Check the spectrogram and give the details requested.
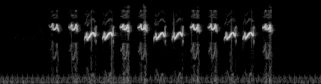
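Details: Gelatik batu, the cinereous tit, in a clear 'tembakan' song variation used as a training recording: an unbroken string of about a dozen bright, high whistled notes alternating between two pitches, roughly four per second.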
